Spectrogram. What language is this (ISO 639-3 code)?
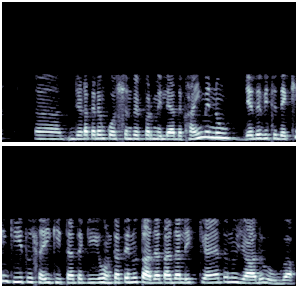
pan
